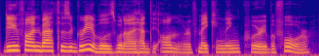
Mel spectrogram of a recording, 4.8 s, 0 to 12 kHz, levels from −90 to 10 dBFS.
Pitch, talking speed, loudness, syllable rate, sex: 185 Hz, 215 wpm, -18 LUFS, 5.5 syllables/s, female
